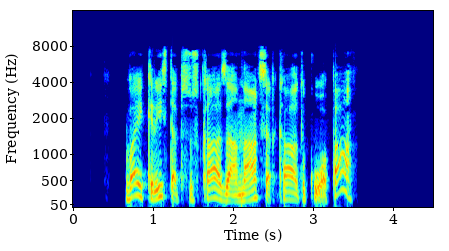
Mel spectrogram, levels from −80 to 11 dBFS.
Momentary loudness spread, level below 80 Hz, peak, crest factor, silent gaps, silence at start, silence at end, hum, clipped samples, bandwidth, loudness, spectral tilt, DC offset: 5 LU; -52 dBFS; 0 dBFS; 18 dB; none; 0.65 s; 1 s; none; under 0.1%; 8.4 kHz; -16 LUFS; -4 dB/octave; under 0.1%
